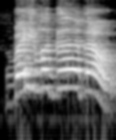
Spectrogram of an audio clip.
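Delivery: loud, high, hyped-up praise; excited hype. Real, not acted. The dad hypes up the pops look, loud and excited. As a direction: shout it out hyped.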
